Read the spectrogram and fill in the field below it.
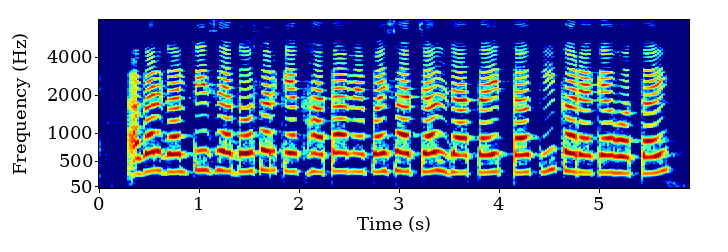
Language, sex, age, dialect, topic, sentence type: Magahi, female, 25-30, Western, banking, question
